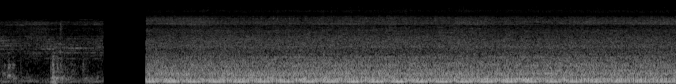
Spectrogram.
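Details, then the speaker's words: Small-engine lawn mower test run after cleaning debris from the fuel tank and clogged pickup tube and fitting a screen filter: steady, even drone with no misses or surging, healthy running. "We ran it for about 40 minutes, and she sounds great."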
